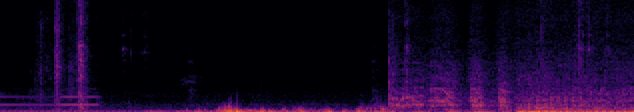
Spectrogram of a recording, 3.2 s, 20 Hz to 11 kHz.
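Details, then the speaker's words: Toyota Land Cruiser Prado 90 KZJ95 1KZ-TE diesel, crank-no-start traced to the injection pump spill valve relay: short crank, catches within a second and settles into a steady even clatter; normal start. "it starts so happy man look at that"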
